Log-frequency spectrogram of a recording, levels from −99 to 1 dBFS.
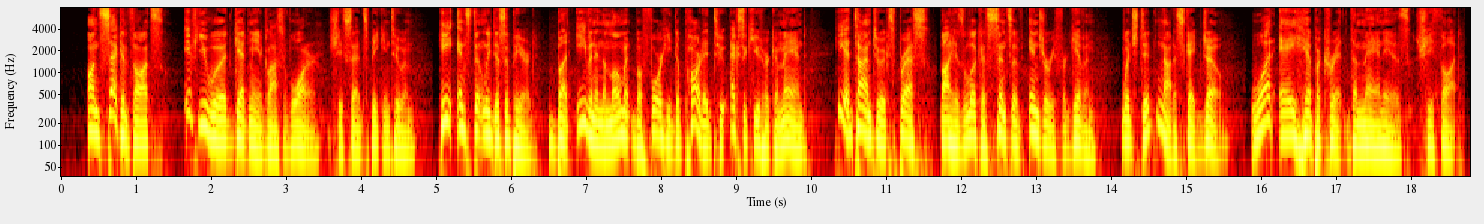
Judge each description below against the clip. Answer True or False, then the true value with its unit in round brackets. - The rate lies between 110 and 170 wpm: False (185 wpm)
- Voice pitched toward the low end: True (105 Hz)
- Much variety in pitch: True (6.4 semitones)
